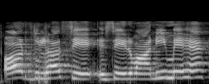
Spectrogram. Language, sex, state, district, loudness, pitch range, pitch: Hindi, female, Bihar, Darbhanga, -13 LUFS, 255-310 Hz, 290 Hz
